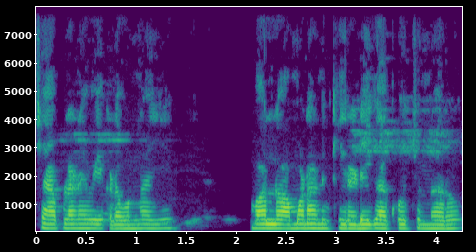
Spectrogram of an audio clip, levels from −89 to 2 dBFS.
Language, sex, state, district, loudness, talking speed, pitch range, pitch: Telugu, male, Andhra Pradesh, Srikakulam, -16 LUFS, 115 wpm, 150-160 Hz, 155 Hz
